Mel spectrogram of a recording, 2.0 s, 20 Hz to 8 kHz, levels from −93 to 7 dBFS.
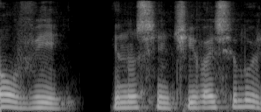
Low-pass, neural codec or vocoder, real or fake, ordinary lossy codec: none; codec, 16 kHz, 4.8 kbps, FACodec; fake; none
